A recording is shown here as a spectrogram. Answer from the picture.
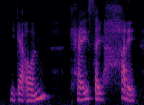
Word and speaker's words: Har: Okay, so Hari, it's spelt H-A-R, Har. And there's a bit of a flick of the tongue as you pronounce it on the roof of the mouth to make that sound,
